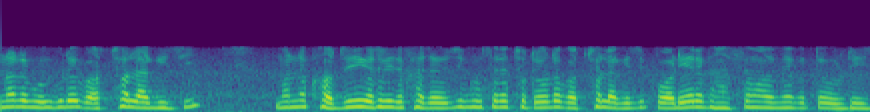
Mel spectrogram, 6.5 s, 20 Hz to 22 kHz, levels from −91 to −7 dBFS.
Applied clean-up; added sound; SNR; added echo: none; none; none; none.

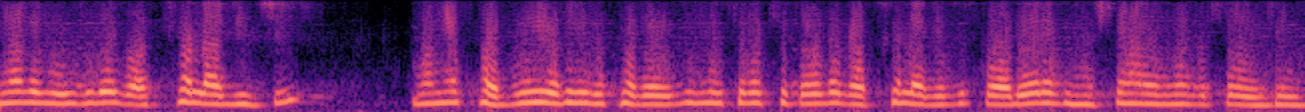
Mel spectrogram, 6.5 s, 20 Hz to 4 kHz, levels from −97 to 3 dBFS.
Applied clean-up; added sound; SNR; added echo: neural separator model SepFormer DNS4.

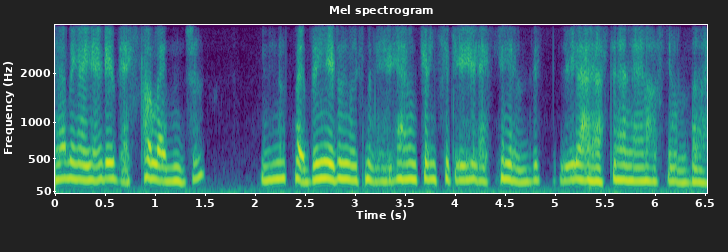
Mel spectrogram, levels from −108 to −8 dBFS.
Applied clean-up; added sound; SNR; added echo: neural diffusion model UNIVERSE++.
